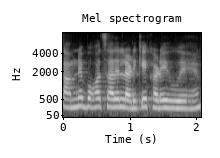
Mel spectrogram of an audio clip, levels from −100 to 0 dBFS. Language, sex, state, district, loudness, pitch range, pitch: Hindi, female, Uttar Pradesh, Ghazipur, -24 LUFS, 230-265 Hz, 245 Hz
